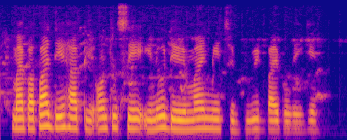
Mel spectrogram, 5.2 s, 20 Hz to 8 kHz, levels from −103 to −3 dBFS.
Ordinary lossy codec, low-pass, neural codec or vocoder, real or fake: none; 7.2 kHz; none; real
